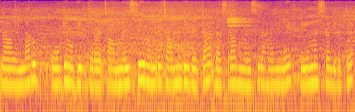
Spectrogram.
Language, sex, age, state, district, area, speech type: Kannada, female, 18-30, Karnataka, Mandya, rural, spontaneous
